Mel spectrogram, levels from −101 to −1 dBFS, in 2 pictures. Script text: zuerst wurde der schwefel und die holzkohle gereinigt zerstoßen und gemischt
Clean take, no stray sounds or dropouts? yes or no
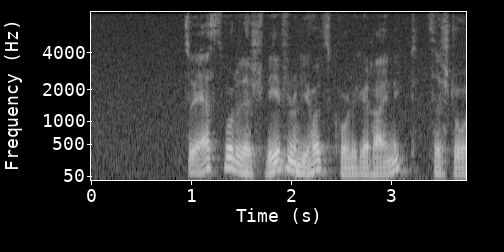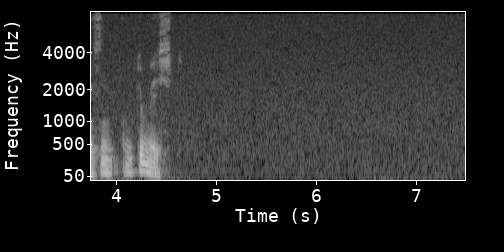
yes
